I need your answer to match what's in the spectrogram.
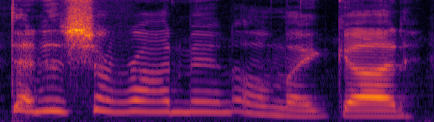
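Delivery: high-pitched, tickled disbelief; amused. Real, not acted. Co-host cracking up at a silly name, amused. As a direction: say it through helpless amusement, high.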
